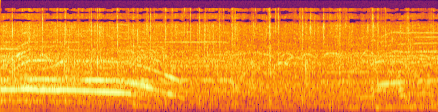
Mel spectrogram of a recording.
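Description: Arena crowd cheering, whooping and whistling as a live rock song ends. The band's last low note fades out in the first second or so; a long whoop falls in pitch, and the cheering settles to a lower level after that.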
